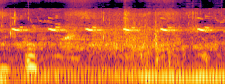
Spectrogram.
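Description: A bird repeating a short, high chirp about three times a second.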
